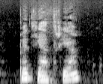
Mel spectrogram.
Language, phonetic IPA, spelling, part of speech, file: Polish, [pɛˈdʲjatrʲja], pediatria, noun, LL-Q809 (pol)-pediatria.wav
